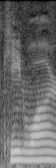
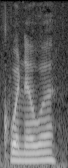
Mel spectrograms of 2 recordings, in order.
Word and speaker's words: quinoa: know that this is what does it actually pronounce as quinoa or something like that not quinella like I pronounced it before I just do that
